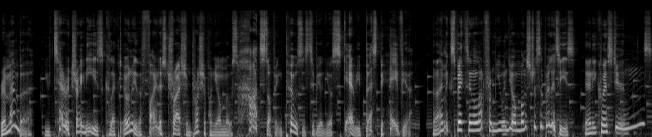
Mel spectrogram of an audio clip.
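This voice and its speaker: Someone uses a put-on character voice at a moderate pace. Faint music plays in the background. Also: man. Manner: stern, demanding, commanding.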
